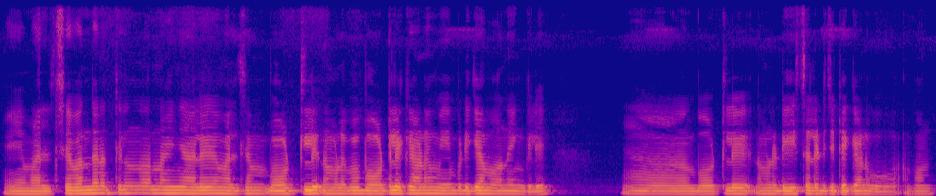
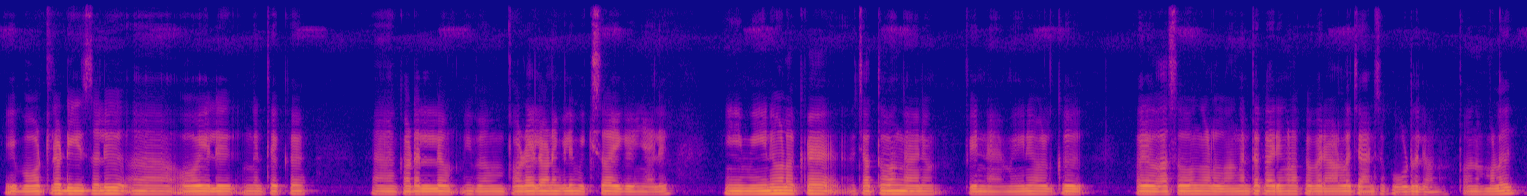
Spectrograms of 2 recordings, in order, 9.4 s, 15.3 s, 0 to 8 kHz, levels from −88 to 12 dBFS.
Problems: low volume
